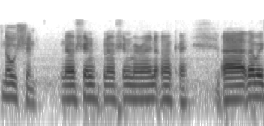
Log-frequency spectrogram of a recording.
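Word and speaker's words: Knowshon: I think that's pronounced Notion.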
